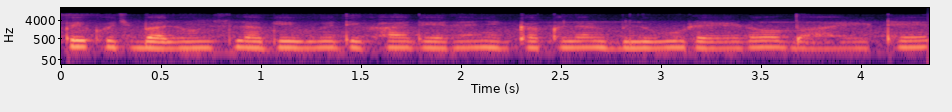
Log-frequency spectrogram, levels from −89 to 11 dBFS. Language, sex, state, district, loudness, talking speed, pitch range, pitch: Hindi, female, Uttar Pradesh, Varanasi, -19 LUFS, 235 wpm, 185-195 Hz, 195 Hz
